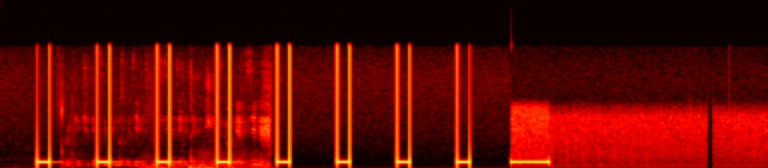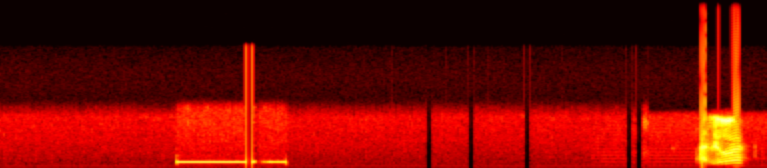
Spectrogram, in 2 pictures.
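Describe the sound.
A telephone busy tone plays after the other party hangs up. About eight short, evenly spaced beeps are followed by longer tone bursts separated by silence, and a voice is heard briefly at the end.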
